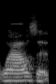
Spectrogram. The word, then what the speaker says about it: Wowza: So when I was showing that shout, that wowza, that's how you pronounce it, the wowza paper mache sample, you know, all of that artwork was artwork that I was covering.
